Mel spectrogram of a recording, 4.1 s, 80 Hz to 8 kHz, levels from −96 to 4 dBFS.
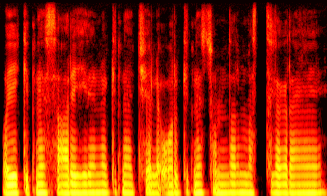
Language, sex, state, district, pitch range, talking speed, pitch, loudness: Hindi, male, Uttar Pradesh, Jyotiba Phule Nagar, 130-135 Hz, 220 wpm, 130 Hz, -20 LUFS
